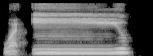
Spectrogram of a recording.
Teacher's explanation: this is idgham with gunna. So, and this gunna will be akmal. So keep the sound in your nose for a longer time. Wa'im, for dhamma, circle your lips.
